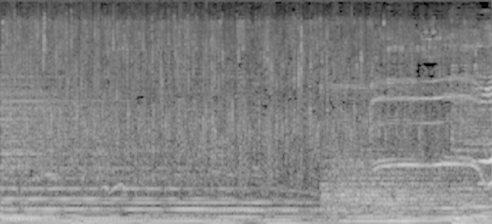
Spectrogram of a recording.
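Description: A progressive rock band playing live: an instrumental passage of held chords over a bass line that steps to a new note every second or so, with a steady high note coming in near the end.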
